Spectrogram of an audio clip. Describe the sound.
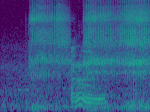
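A cat, Emperor Cosmos, purrs in a low, steady rumble, broken briefly by a short rising and falling voiced tone partway through, with no words spoken.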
